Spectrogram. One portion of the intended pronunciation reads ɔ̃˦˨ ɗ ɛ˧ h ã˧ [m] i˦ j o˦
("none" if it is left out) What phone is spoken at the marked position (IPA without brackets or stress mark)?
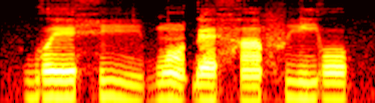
f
